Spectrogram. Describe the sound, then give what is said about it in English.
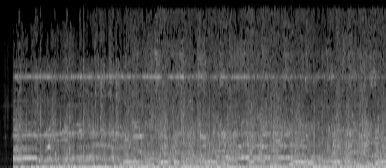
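Thousands of fans sing and beat drums at Juba International Airport to welcome South Sudan's men's basketball team, a loud, dense, unbroken din of voices and cheering over a heavy low rumble. “Thousands of joyous fans sang and beat drums at Juba International Airport this afternoon to welcome the South Sudan's men basketball team”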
